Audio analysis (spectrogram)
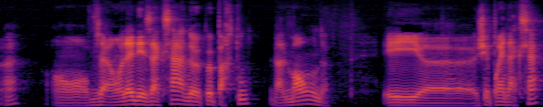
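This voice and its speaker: A man's voice: low voice, lively intonation, normal speed. A man with a Quebec French accent chatting casually to livestream viewers, rambling and blunt, in colloquial words and often repeating himself. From Quebec, Canada. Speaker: livestream host.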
